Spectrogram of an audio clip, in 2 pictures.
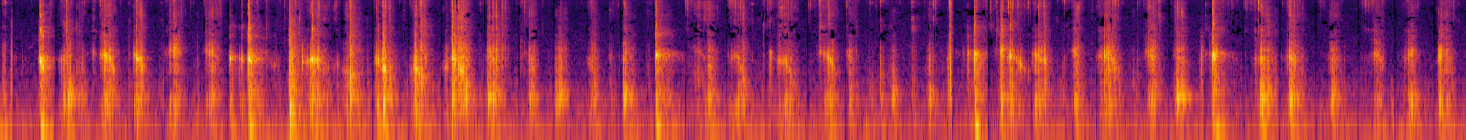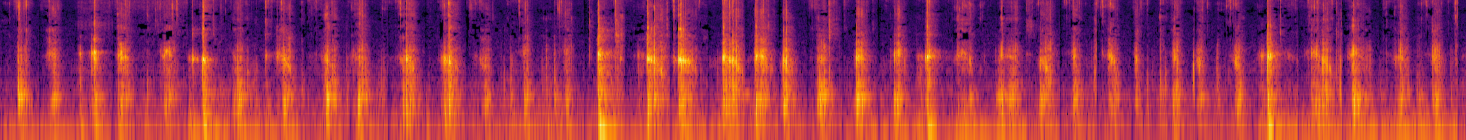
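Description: Close-up mouth sounds of a person biting into and chewing a coated ice-cream bar: crisp crunches and crackles from the brittle coating, several a second, with wet chewing between bites.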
